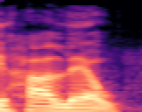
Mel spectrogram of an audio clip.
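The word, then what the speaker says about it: Hallel: Depois, você encontra uma outra coleção, do Salmo 113 até o Salmo 118, nós temos os chamados Salmos de Halel. Halel se escreve H-A-L-L-E-L e Halel significa louvor ao Senhor.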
